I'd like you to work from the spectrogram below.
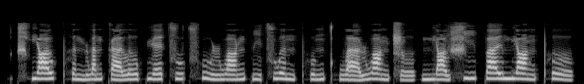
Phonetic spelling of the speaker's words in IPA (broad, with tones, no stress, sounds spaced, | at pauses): t͡ɕʰ j ɑ˧˥ ʊ̯ pʰ ə˨˩ n ɻ w a˦ n k ä˨˩ l ɤ˧˥ p ɥ ɛ˧˥ t͡s u˧˥ t͡sʰ u˥˩ ɻ w ɑ˧˥ ŋ p i˨˩ t͡s w ə˥˩ n pʰ ʊ˧˥ ŋ t̪ʰ w ä˨˩ ɻ w ɑ˥˩ ŋ ʈ͡ʂ ɤ˩ | m j ɑ˨˩ ʊ̯ ɕ i˥ p a˥ ɪ̯ m j ɑ˥˧ ŋ pʰ ɤ˥˩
